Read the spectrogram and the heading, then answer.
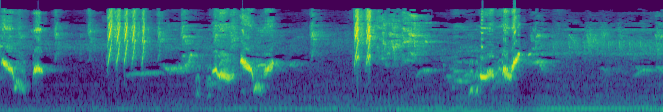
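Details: White-rumped shama after moulting, singing and showing off its repertoire: sharp squawky notes and short twisting phrases in short bursts, separated by brief buzzy rattles and quiet gaps, with a low steady hum underneath.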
